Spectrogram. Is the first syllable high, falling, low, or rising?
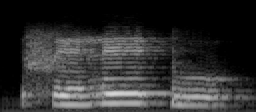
low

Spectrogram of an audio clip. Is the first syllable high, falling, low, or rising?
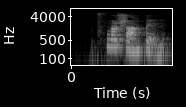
high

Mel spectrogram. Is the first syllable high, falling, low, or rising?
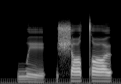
low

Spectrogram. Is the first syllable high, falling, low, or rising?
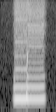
high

